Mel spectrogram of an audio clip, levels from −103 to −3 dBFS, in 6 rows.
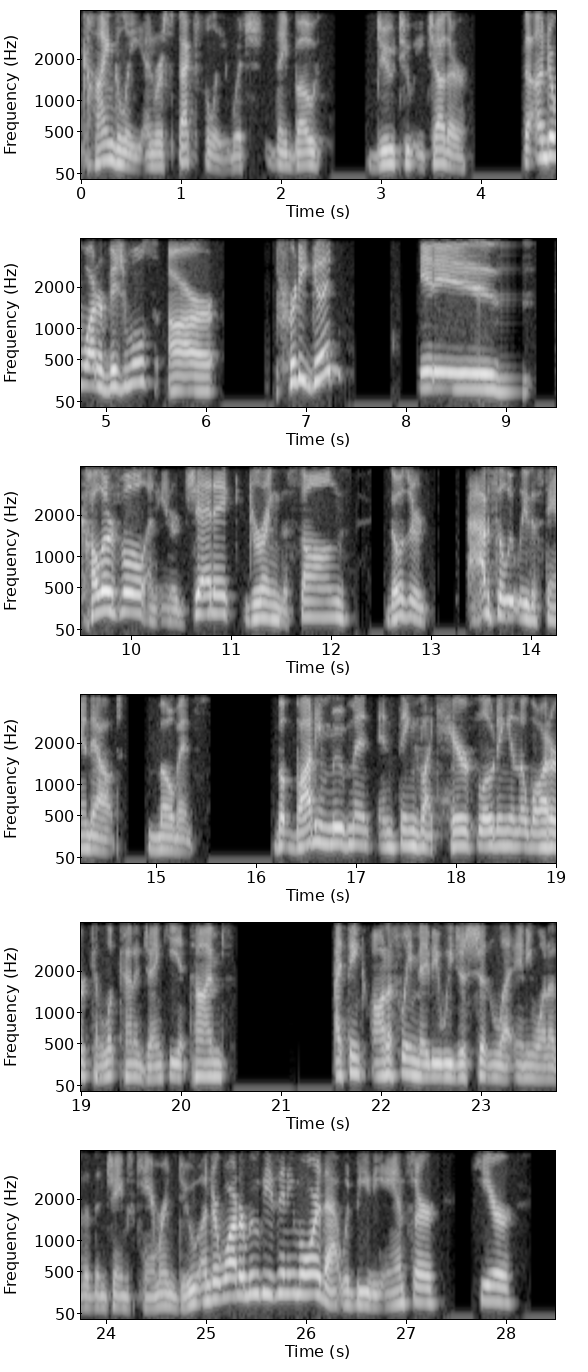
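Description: What you've got here is speech over a call link, and it's narrowband: nothing above 4 kHz, which fits a G.711 A-law path. The faults cluster around packet timing. First, a short stall from a late packet at 8.70 to 8.74 s, where the receiver held the last sound for about 24 ms while waiting for a packet, then picked up exactly where it left off. Nothing's lost, it just drags with a slight buzz or dip. The same thing happens at 21.06 to 21.17 s, right before "I think honestly maybe", with a longer 92 ms stretch. Right after the first stall there's a call audio freeze from 8.94 to 9.17 s. The sound smears into a fading buzz or hiss for about 218 ms without ever dropping to silence, then resumes intact. That's likely packets held up in transit draining the jitter buffer, and it leaves a gap inserted rather than audio missing. Later, the jitter buffer speeds things up to shed the built-up delay, at 13.55 to 15.49 s and again at 24.81 to 25.97 s. 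Both times it's running at 107% by snipping out tiny pitch-period slices, roughly 150 ms total in the first stretch and about 100 ms in the second. Pitch stays put, but the talker sounds a bit rushed there.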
